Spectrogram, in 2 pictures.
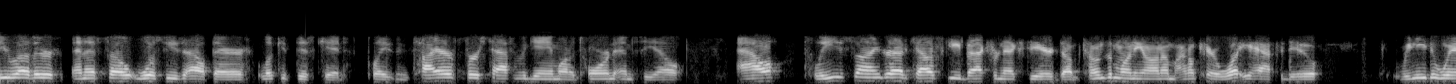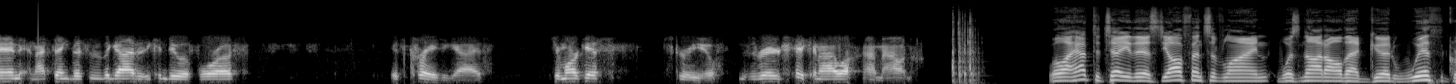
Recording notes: Raider Nation “Boneline” Call-in Segment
